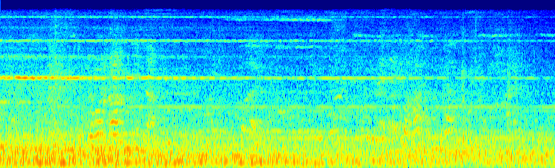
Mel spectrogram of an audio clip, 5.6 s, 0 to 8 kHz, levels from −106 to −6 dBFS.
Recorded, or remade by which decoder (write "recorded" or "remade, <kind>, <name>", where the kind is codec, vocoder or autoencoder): remade, vocoder, BigVGAN v2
